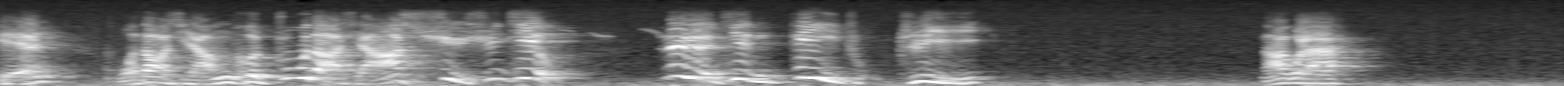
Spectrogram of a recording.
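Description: A man speaks loudly and firmly.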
